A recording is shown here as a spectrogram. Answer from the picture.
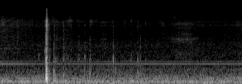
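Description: A single sharp knock about half a second in, over a steady low hum with a faint high whine, typical of a handheld camera being moved and bumped.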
